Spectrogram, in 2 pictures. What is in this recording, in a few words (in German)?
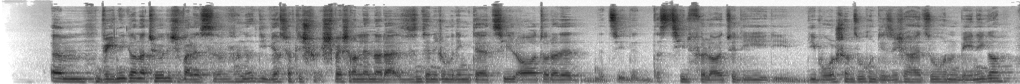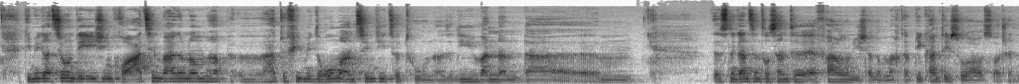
kroatisch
